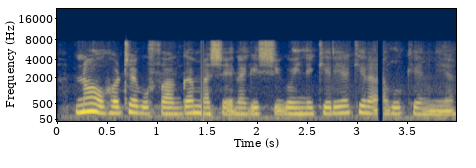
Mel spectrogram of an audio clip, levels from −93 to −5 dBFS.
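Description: At 1.44 s the speech drops into a hard-edged 20 ms hole, about one packet's worth, and at 3.20 s a longer 60 ms gap follows, roughly three packets. Both are packet loss on an ADPCM call. The missing audio is filled with silence, so the receiving decoder's adaptive predictor and step size drift from the sender's. Speech resumes with brief distortion, settling by 1.48 s and 3.31 s respectively, against the clear G.722 wideband background.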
